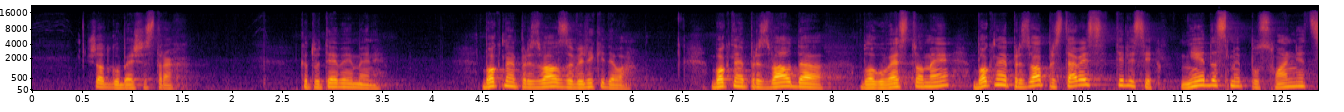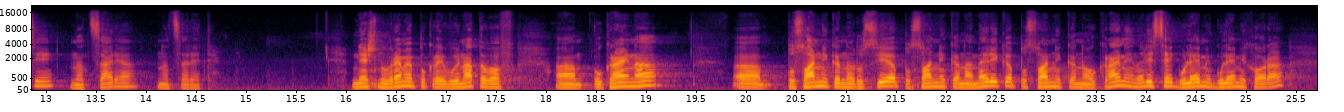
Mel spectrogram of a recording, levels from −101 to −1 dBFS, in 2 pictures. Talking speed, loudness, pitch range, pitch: 145 wpm, -26 LUFS, 120-155 Hz, 135 Hz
